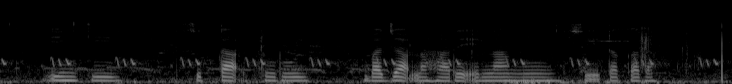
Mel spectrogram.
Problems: constant background noise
